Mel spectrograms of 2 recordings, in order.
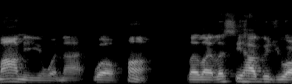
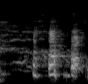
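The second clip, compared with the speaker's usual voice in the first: burst of laughter. Real, not acted. Laughing at own joke.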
